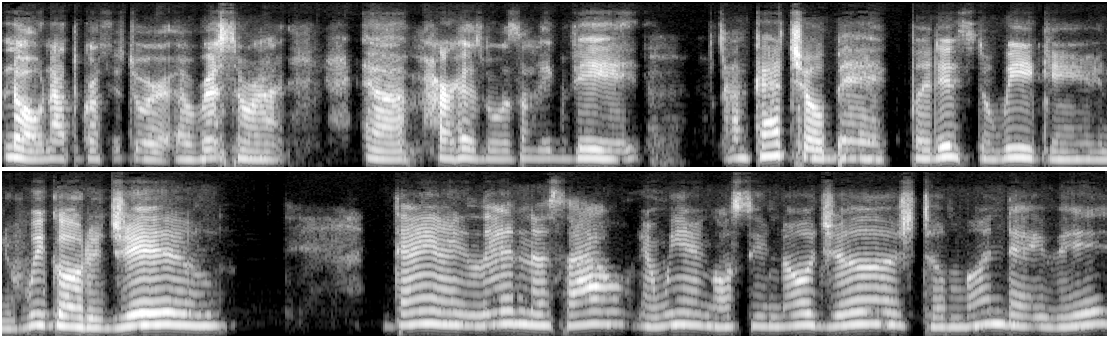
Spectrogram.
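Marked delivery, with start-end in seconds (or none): 3.6-13.8 laid-back, smooth, calm talk. Imitating an aunt's husband who always talks calmly: imitating uncle's smooth talk. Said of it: "That's how he talk".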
